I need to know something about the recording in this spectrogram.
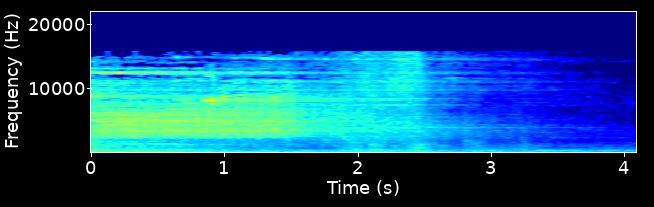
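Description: A bright, triumphant game chime rings out and fades away.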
